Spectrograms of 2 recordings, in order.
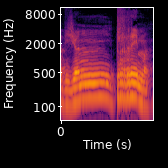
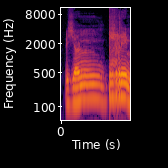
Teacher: vous allez faire une pause sur le N et ensuite embrayer sur le DR. Parce que, encore une fois, N, D, R, vous voyez, il y a toute une logique, toute une proximité dans les mouvements.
